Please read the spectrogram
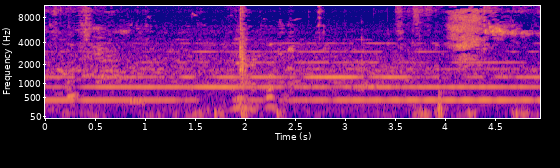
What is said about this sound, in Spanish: Suena una alarma de antiaérea.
